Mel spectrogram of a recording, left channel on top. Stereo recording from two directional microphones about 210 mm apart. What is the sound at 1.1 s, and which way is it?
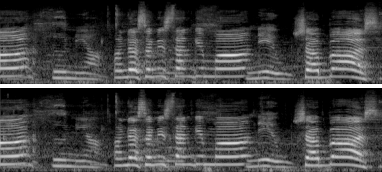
Speech, 5° right (ahead or behind).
